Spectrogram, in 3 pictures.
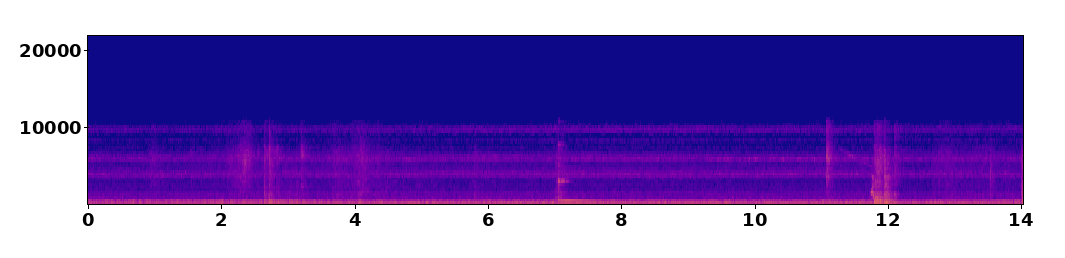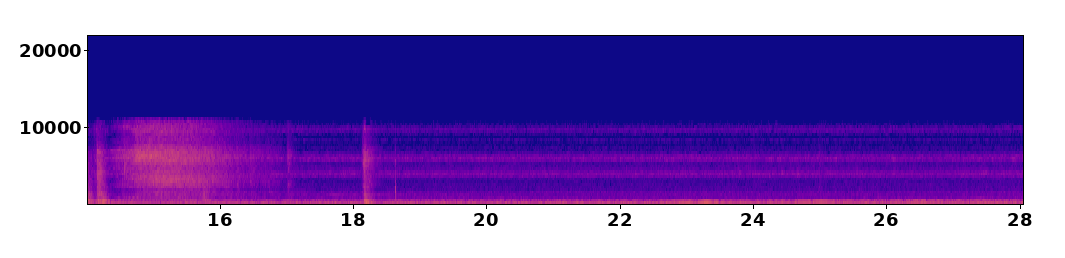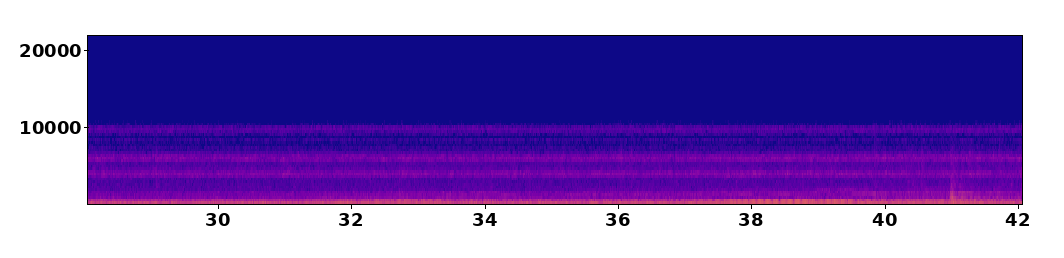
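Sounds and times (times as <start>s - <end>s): train electrical hum: 0.0s - 42.0s
air hiss: 14.4s - 17.0s.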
